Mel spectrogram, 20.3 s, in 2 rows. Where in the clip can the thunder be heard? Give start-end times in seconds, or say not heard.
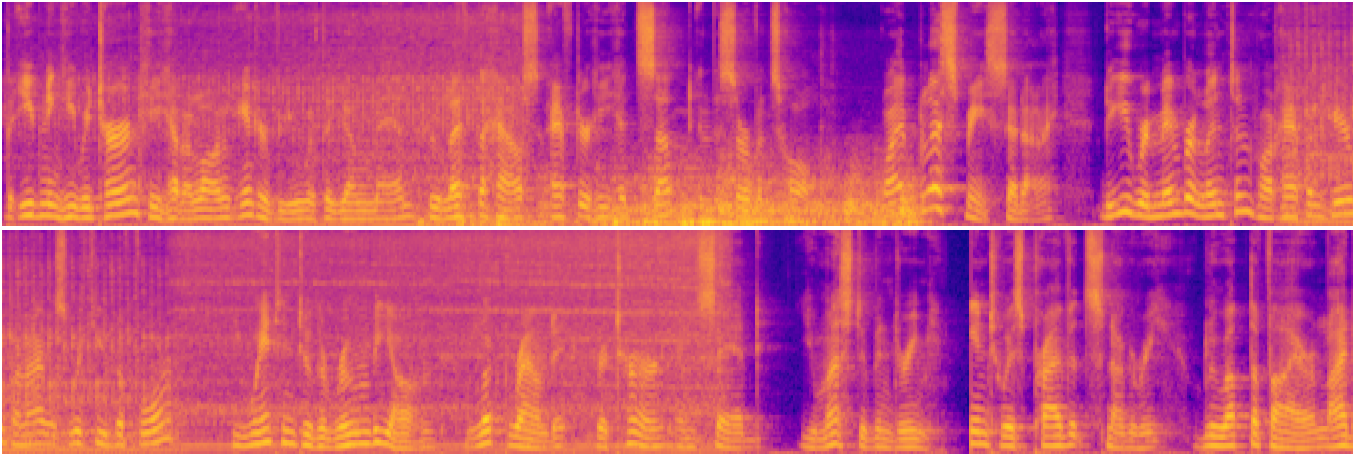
3.0-7.0.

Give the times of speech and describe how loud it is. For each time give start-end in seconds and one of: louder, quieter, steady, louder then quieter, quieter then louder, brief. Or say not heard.
0.0-20.2 steady.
